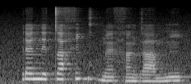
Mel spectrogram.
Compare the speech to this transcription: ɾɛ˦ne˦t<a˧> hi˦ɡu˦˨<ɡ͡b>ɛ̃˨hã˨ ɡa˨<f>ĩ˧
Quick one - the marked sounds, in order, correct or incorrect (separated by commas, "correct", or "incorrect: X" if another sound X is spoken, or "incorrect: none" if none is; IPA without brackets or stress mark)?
incorrect: a˦, correct, incorrect: m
